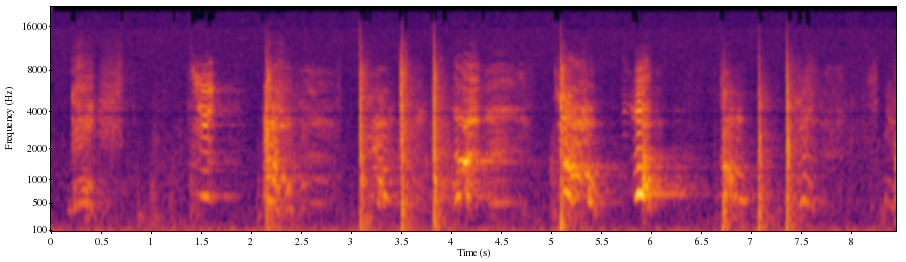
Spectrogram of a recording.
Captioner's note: banging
